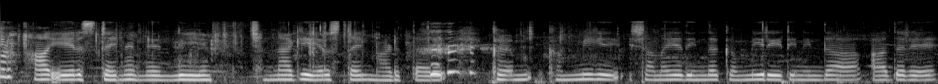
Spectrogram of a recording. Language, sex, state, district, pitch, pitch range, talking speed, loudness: Kannada, female, Karnataka, Mysore, 215 Hz, 210-225 Hz, 70 wpm, -17 LUFS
